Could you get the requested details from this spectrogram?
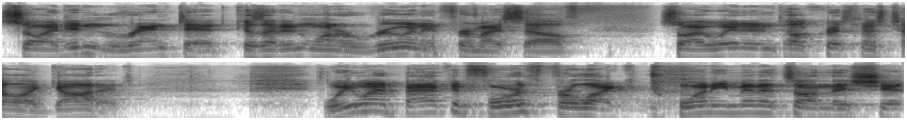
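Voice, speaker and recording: Loud and bright with a sharp tone, this voice moves at a fairly quick pace with lively intonation. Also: man. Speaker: podcast co-host. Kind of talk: casual chat.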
